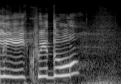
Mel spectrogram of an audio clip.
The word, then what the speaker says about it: líquido: Em líquido, nós temos líquido. Mas a sílaba tônica é o li, ok.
